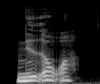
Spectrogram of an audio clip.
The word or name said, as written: nedover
